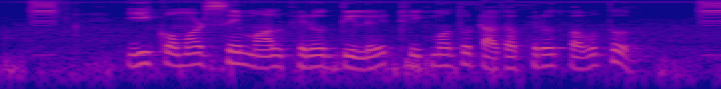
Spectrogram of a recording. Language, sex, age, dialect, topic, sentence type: Bengali, male, 51-55, Standard Colloquial, agriculture, question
